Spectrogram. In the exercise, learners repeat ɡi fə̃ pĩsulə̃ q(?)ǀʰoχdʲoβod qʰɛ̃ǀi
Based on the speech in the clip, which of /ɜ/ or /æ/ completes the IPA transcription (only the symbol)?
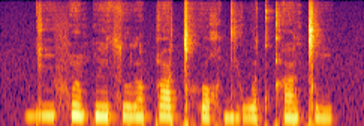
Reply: ɜ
